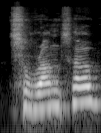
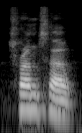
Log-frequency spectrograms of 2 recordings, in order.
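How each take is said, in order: First: All three syllables are pronounced in full. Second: The middle syllable is dropped or shortened.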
